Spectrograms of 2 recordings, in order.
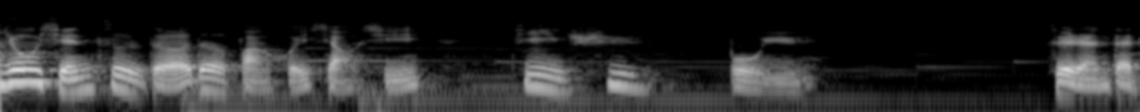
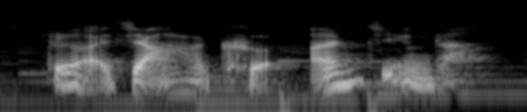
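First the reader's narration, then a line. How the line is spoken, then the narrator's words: Quiet muttering. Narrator (Chinese): 鹿小声嘀咕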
